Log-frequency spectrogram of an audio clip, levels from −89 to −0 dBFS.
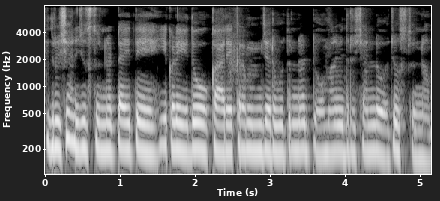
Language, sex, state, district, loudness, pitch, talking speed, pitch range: Telugu, female, Andhra Pradesh, Chittoor, -14 LUFS, 190 Hz, 140 wpm, 185-200 Hz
